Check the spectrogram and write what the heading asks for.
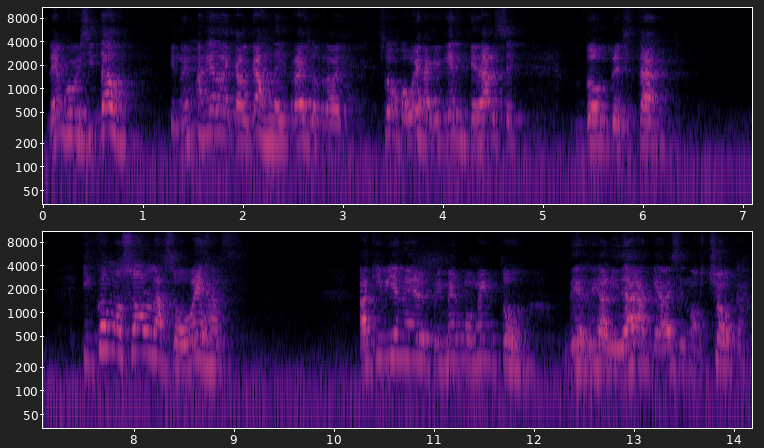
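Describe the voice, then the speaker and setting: A man preaching a sermon as pastor, speaking with emphatic pauses and rising stresses. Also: high voice, fairly bright tone. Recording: roomy echo from a distant mic.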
